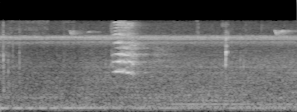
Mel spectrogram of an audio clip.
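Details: A blue jay visiting for a peanut gives one harsh, ringing call, then a brief fainter note a second later, over a steady low hum.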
